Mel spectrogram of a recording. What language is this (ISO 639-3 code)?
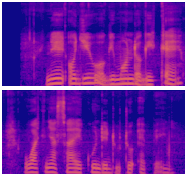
luo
